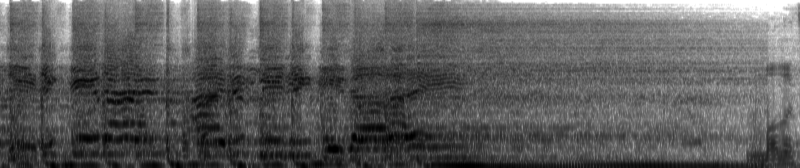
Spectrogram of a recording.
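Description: A song sung live into microphones over a keyboard and laptop backing track with a steady beat. About three seconds in, the singing stops and the track holds a closing chord that fades as the song ends.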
